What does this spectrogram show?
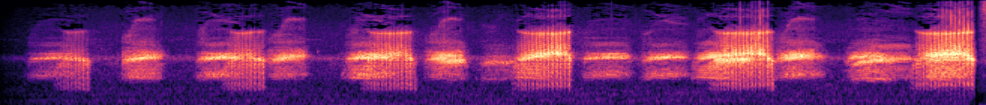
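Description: A frog gives loud, rasping croaks about twice a second, each note short and buzzy with a nasal, high-pitched ring, in an otherwise quiet background.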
